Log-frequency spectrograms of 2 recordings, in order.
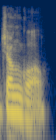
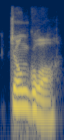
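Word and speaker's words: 中国: Zhongguo. Zhongguo.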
